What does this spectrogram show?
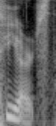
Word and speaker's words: tear: Filled with tears. Tears. دقت کنید که تر نیست. تر به معنی پاره کردنه. ولی در صورتی که این کلمه معنی اشک رو بده تلفظش میشه tear.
